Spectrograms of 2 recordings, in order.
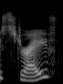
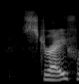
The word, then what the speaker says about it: Strife: My name is Kelly Strife. Strife rhymes with wife, and if you've seen it in print, you know why I keep reminding people how to pronounce it. Strife rhymes with wife.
